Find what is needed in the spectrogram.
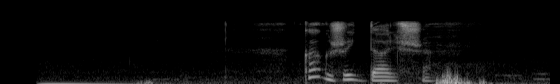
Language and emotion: Russian, sad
